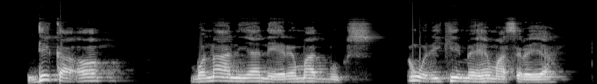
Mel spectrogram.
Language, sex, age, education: Igbo, male, 46-60, tertiary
